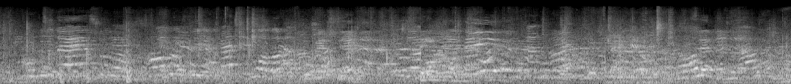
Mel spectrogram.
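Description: A crowd of children shout and chatter outdoors at play.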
